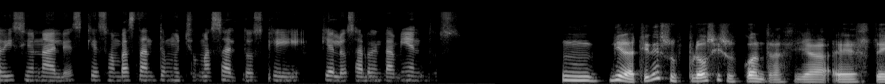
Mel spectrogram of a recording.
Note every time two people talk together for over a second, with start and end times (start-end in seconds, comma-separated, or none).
none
